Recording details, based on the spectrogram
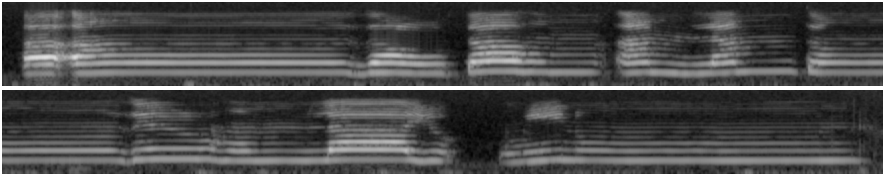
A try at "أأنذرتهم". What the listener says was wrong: را کے مخرج کو واضح کیجیے. أأنذرتهم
